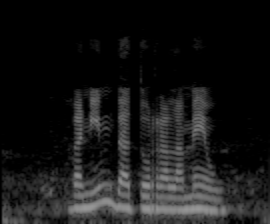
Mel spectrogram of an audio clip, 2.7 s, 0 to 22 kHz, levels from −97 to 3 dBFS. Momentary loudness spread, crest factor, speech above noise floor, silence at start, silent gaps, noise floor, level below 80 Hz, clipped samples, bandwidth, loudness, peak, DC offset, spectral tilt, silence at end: 7 LU; 16 dB; 23 dB; 0.05 s; none; -66 dBFS; -72 dBFS; under 0.1%; 12 kHz; -44 LUFS; -28 dBFS; under 0.1%; -7 dB/octave; 0.05 s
